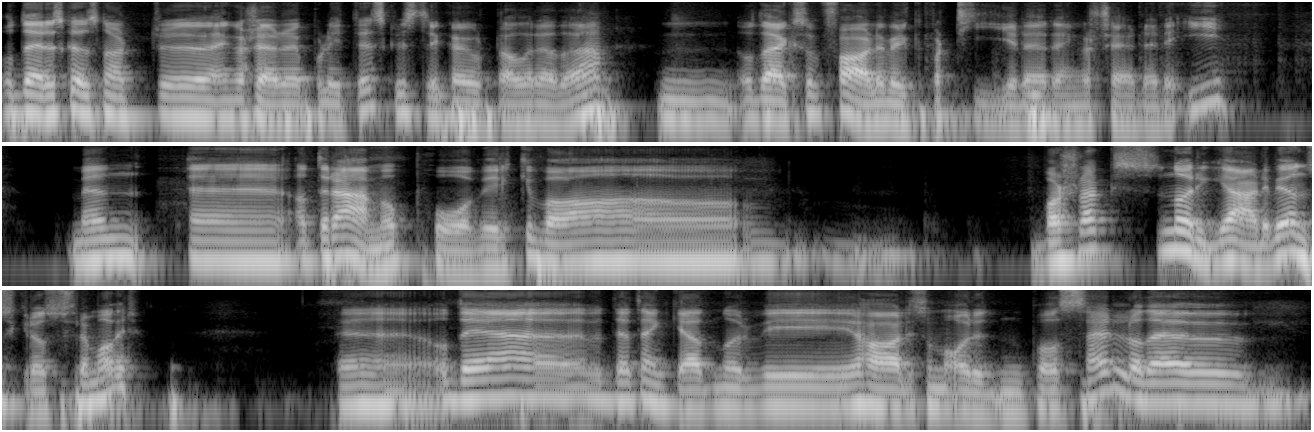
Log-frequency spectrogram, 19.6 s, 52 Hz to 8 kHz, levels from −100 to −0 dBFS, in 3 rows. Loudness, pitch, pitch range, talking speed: -28 LUFS, 125 Hz, 105-140 Hz, 185 wpm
